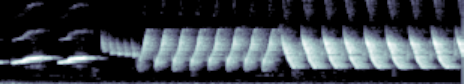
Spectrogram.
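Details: Panda canary, a kept bird trained with white-rumped shama phrases, singing: two clear rising whistles, then a long fast rattling trill of high downward-sweeping notes, about two per second, growing louder.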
